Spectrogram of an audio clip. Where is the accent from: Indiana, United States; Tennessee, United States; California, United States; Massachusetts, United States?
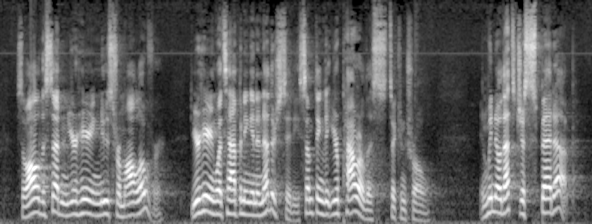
Tennessee, United States; Memphis; And I grew up in Memphis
